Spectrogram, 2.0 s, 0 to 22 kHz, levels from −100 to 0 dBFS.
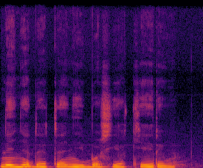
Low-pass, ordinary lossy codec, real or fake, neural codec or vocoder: none; none; real; none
